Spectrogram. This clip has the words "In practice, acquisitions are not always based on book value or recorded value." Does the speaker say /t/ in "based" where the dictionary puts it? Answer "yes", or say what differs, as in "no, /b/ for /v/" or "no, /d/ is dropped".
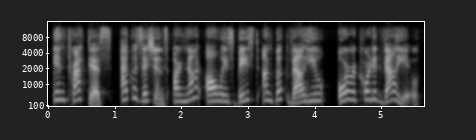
yes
